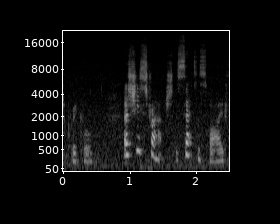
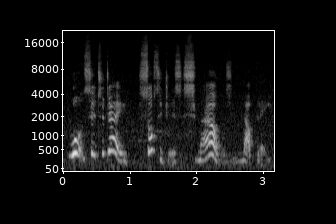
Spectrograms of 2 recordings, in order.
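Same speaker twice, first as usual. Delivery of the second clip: hippo voice; 9 dB louder than usual. Acted. Hippo Henry speaking.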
